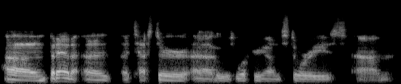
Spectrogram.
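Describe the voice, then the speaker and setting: A middle-aged man giving a casual webinar demo in a halting, conversational way, on dull video-call audio. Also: deep voice, lively intonation, pushed and bright, breathy edge, no room sound. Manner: halting, conversational, often checks with "right?". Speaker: software developer presenting his tool. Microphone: earbuds on a video call.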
